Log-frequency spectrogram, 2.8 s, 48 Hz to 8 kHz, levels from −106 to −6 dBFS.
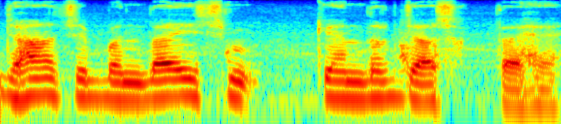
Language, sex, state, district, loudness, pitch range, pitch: Hindi, male, Himachal Pradesh, Shimla, -19 LUFS, 135-150 Hz, 145 Hz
